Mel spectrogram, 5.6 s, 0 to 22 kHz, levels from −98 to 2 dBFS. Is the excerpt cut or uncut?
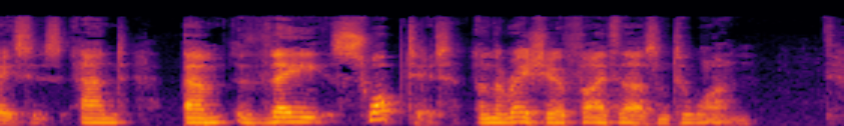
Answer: cut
